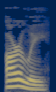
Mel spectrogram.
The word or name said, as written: arlie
